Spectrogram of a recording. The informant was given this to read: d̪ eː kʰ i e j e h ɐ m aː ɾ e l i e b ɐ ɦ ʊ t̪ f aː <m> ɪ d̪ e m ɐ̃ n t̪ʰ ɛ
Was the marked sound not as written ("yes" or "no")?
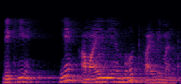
yes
